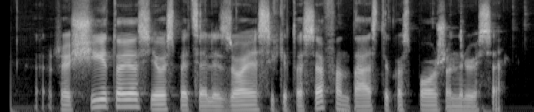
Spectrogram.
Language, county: Lithuanian, Vilnius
